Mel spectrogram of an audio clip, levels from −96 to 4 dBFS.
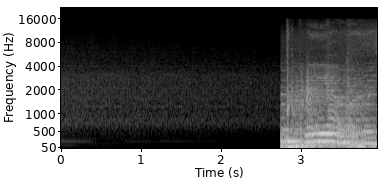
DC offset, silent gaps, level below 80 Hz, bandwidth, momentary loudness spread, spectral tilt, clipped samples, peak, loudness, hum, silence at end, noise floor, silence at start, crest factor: under 0.1%; none; -32 dBFS; 14 kHz; 5 LU; -8.5 dB/octave; under 0.1%; -6 dBFS; -20 LUFS; none; 0 s; -69 dBFS; 2.75 s; 16 dB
